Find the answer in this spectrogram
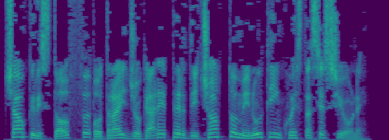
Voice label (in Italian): speech sample it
